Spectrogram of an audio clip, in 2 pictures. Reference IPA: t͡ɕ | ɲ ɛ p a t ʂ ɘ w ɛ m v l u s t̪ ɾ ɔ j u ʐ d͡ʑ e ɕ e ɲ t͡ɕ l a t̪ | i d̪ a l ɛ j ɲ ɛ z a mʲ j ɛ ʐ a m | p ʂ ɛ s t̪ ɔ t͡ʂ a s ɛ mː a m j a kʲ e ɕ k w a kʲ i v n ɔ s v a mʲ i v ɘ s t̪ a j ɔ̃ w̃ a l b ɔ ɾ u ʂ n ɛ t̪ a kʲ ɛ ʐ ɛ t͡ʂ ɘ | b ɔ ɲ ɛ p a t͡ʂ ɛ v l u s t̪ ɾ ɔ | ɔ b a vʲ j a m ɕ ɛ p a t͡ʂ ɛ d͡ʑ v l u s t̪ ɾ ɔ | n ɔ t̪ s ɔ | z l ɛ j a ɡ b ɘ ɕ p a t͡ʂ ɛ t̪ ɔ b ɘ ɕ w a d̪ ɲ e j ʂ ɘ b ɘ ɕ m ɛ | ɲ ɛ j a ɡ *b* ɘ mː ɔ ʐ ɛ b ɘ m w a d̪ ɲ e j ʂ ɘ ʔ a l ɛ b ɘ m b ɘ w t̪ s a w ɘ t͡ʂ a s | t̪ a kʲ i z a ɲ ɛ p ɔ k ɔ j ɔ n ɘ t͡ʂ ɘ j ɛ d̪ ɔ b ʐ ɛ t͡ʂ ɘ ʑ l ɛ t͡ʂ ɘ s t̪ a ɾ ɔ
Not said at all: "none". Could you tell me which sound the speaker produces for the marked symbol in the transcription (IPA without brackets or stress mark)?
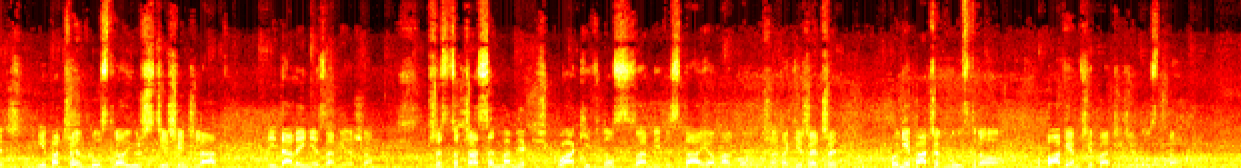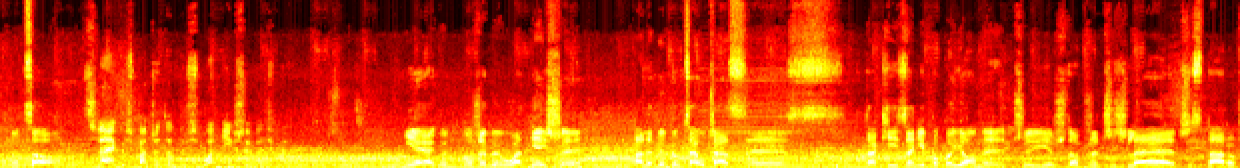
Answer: b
